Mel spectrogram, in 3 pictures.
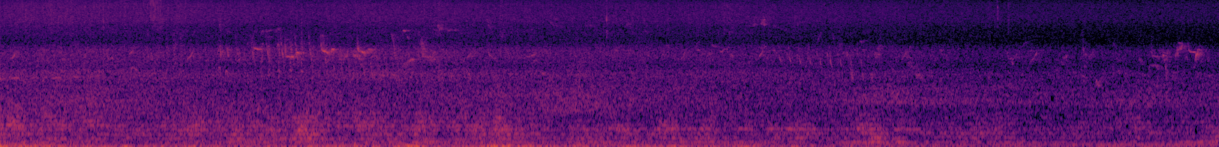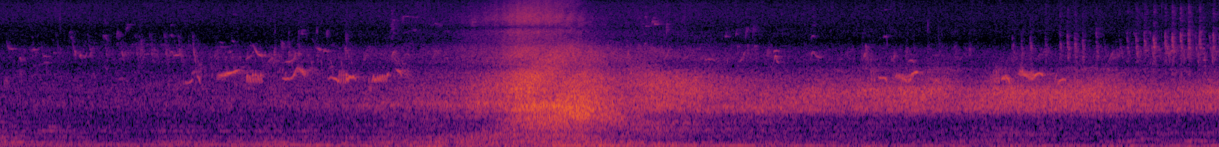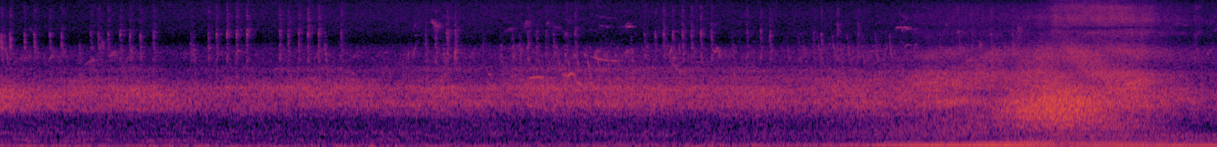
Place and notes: Petershauser Straße, Hohenkammer - At the roadside
At the roadside, Birdsong, Traffic Sound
